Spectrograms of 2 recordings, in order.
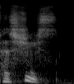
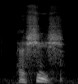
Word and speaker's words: hashish: This was induced by an oral dose of hashish. Wow, I said that wrong. Hashish, thank you.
